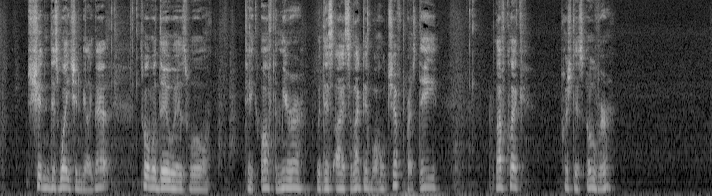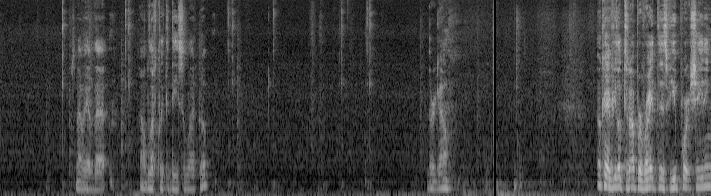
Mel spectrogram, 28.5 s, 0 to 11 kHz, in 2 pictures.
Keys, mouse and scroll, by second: 2.3 click, 2.3 click, 2.7 click, 2.8 double click, 5.0 click, 5.0 click, 8.1 d, 10.4 click, 16.8 click, 16.8 click, 18.8 click, 18.9 click, 19.8 click, 21.6 click, 21.7 click, 24.1 Insert.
